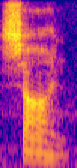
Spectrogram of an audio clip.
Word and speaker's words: son: son, sun처럼 읽으시면 돼요.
